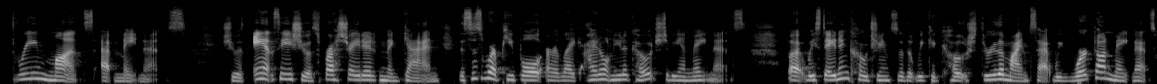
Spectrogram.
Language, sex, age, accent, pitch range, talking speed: English, female, 20-39, American, 185-225 Hz, 230 wpm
